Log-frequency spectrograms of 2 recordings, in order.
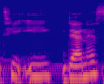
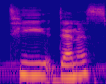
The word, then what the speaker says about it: T Dennis: yesterday in that stream te Dennis about how your name is to be pronounced and you clarified on the mic that it's so supposed to be T Dennis because of your initials I am looking in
